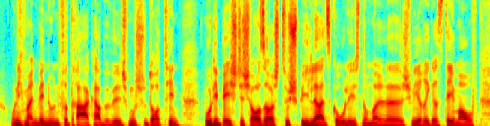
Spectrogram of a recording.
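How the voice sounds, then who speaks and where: Speaking fairly quickly in a normal speaking voice, a man with fairly low pitch uses lively intonation. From German-Swiss border region. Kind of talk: talk show discussion.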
